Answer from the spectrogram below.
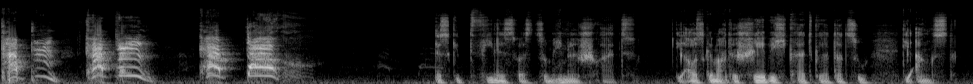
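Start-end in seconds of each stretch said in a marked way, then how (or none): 0.0-3.2 shrill, very high, very slow, drawn-out scream. Narrator reading Donkins's words after he overhears talk of cutting, screaming. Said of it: "schrie jetzt".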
